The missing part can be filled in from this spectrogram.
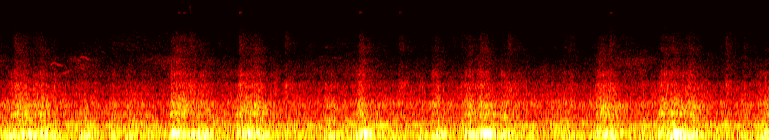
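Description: Deep rumbling with a steady low drone and surges about every second, like a train rolling; something's wrong in the wash drive, cause unclear.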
